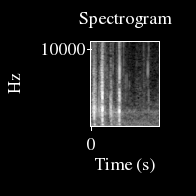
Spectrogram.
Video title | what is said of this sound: Schrade SCHF36 REVIEW FIRST IMPRESSIONS | loose the knife is. You shake it around. You hear it.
